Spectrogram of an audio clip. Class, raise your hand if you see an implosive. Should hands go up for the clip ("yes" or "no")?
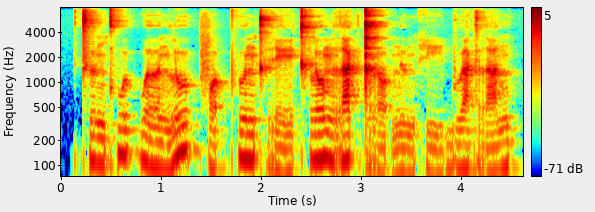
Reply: no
